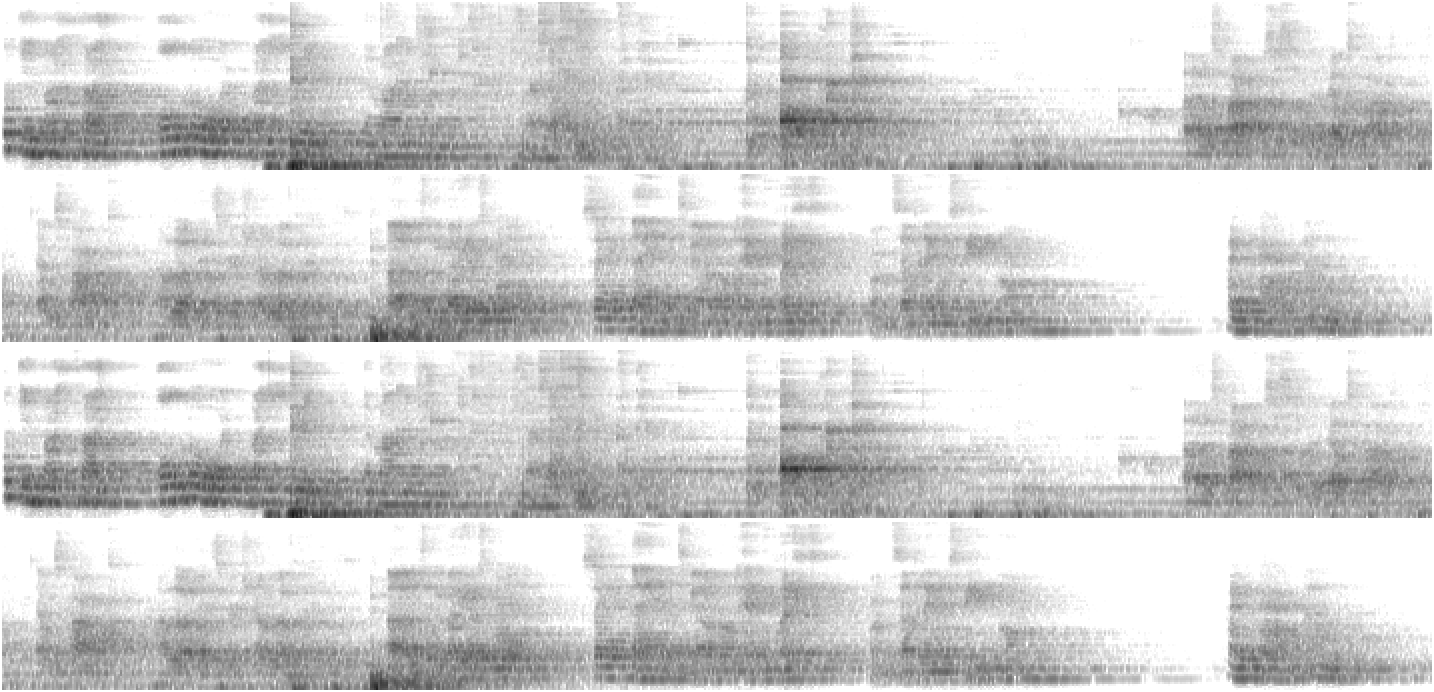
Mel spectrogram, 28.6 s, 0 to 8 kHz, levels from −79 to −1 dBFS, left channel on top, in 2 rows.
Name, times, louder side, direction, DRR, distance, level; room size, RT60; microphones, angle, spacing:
voice 1, 0.0-3.2 3.6-4.5 5.1-5.9 6.1-6.5 7.8-7.9, right 1 dB, 25° right, -4 dB, 0.4 m, -32 dB
Sink (filling or washing), 2.6-18.0, right 1 dB, 30° left, 1.1 m, -33 dB
voice 2, 11.8-14.2 14.6-15.5 15.8-17.5 18.1-19.5 20.1-24.6, equal, ahead, -8 dB, 0.8 m, -36 dB
voice 3, 26.5-27.7, equal, 55° left, -7 dB, 1.1 m, -36 dB
3.6 x 3.4 x 3.9 m, 2.9 s
head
